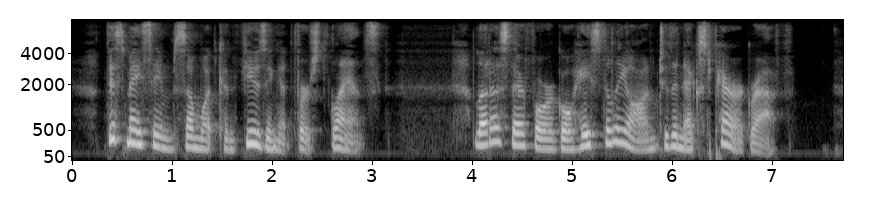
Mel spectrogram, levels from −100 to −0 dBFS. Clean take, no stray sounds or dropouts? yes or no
yes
